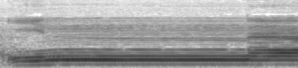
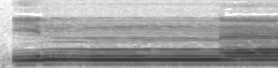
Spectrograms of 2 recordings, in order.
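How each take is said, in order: First: The n sound is nasal and held long. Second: The same.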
